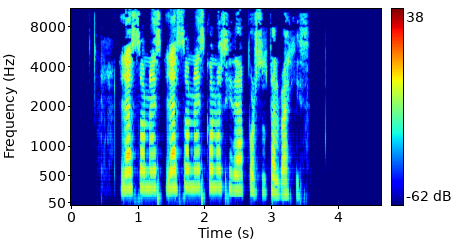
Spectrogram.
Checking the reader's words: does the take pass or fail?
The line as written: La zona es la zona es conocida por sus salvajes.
pass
